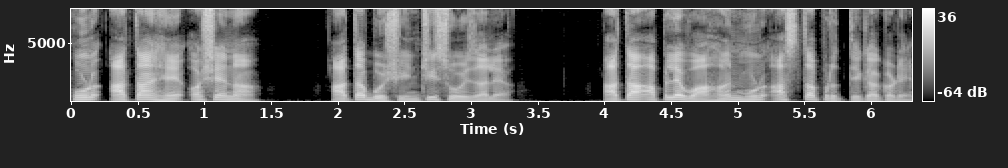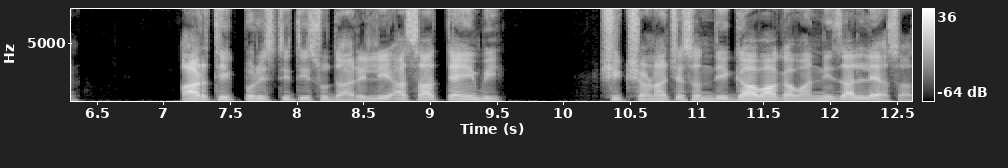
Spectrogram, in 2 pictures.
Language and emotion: Goan Konkani, neutral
